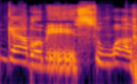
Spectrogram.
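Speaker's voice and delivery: half-hearted silly voice, abandoned quickly; funny voice. Pretend. Comedian trying a funny voice on the lyrics, hammed-up. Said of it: "a funny voice".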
